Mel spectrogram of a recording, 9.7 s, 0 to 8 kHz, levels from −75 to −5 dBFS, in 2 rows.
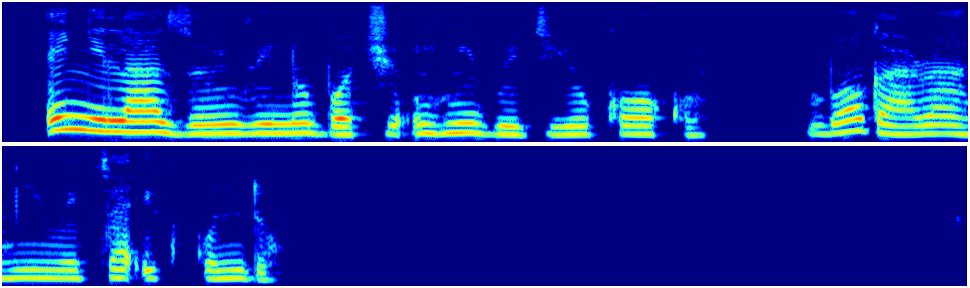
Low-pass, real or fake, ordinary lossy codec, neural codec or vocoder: none; real; none; none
